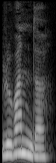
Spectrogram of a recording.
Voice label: SPOKEN Rwanda; africa

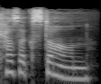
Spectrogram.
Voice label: SPOKEN Kazakhstan; asia

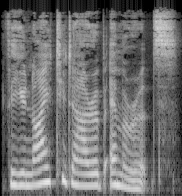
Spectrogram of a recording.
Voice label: "United Arab Emirates", spoken

